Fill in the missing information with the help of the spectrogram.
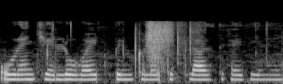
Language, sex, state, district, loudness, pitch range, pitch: Hindi, female, Bihar, Darbhanga, -17 LUFS, 225-235 Hz, 230 Hz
